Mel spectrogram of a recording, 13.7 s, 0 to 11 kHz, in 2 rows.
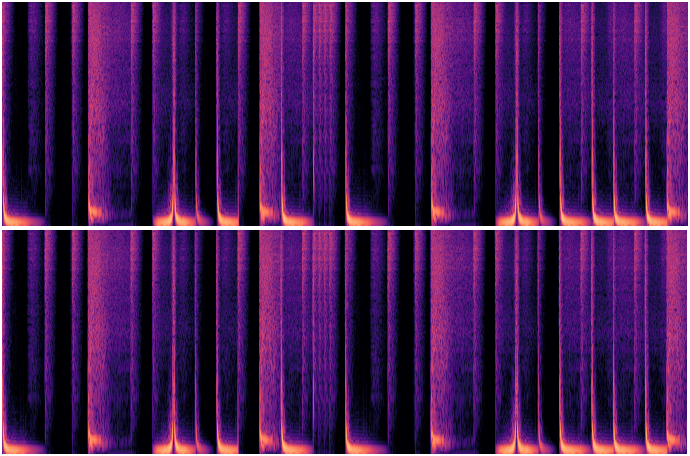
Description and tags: Dubstep Drums #3
Dubstep Drums 140BPM
Drums, 140BPM, Dubstep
